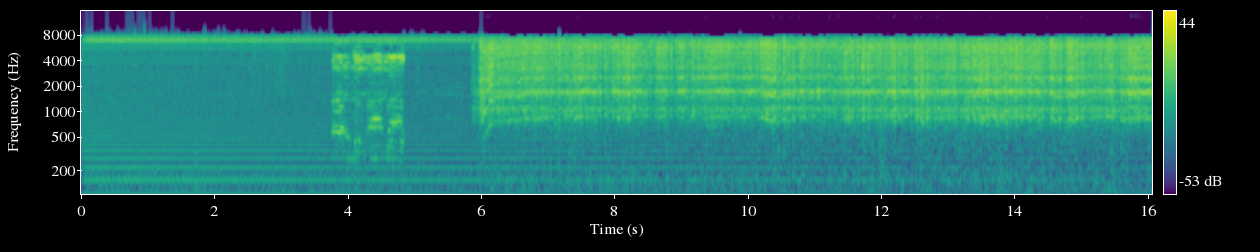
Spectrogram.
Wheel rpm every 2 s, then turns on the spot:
0, 0, 10, 190, 230, 230, 230, 220.
none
